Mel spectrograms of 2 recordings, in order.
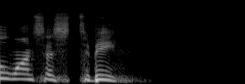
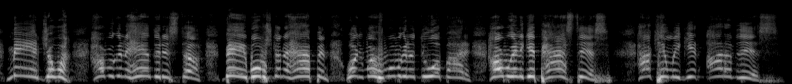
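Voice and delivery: frantic, acted stream of questions; panicky; 3 semitones higher than usual. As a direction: act all panicky, pleading for answers. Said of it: "you start acting all panicky".

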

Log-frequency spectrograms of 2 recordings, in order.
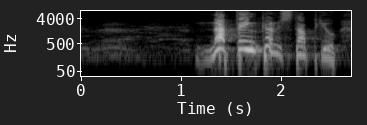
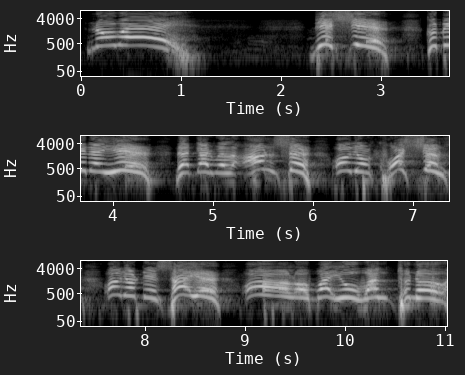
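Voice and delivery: fiery preaching; 8 semitones higher, 11 dB louder, slower than usual. Acted. Preaching at full force.

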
